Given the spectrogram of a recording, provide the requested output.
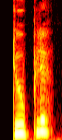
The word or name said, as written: DOBL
